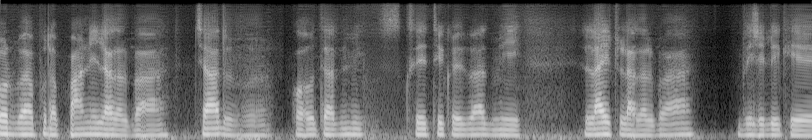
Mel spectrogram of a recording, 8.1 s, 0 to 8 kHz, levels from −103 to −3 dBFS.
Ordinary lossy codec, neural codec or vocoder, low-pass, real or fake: none; codec, 16 kHz, about 1 kbps, DyCAST, with the encoder's durations; 7.2 kHz; fake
